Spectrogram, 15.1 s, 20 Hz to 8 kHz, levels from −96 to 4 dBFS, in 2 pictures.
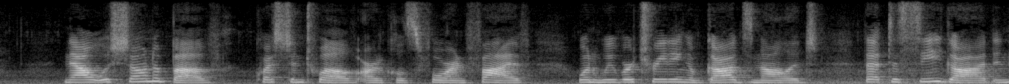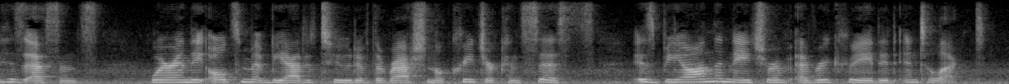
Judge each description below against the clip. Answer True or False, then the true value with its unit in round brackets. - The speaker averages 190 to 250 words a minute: False (160 wpm)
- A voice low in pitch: False (215 Hz)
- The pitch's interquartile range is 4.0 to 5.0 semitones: False (3.2 semitones)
